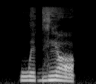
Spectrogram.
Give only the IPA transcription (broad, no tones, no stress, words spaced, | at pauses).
weɡzʲɑ̃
